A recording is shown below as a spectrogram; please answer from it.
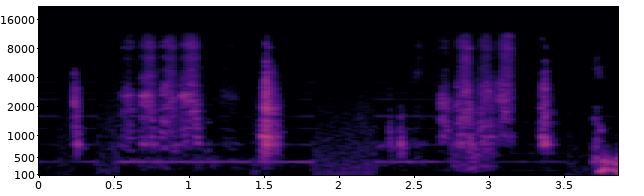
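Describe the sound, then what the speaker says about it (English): A block of sandpaper rubs across a wooden segment for segmented woodturning in short, light strokes with brief pauses between, quiet and close, no talking. "you just take a block of sandpaper and just lightly, all I'm doing here is almost just taking it off the bottom"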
